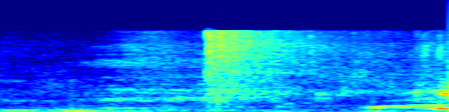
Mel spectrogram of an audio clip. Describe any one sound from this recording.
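A water balloon bursts with a sudden pop.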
